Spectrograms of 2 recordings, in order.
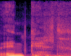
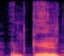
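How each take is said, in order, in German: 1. Die Betonung liegt auf der ersten Silbe. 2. Die Betonung liegt auf der zweiten Silbe. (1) "Tendenz, einen Akzent nach vorne zu schieben" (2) "nicht Entgelt sagen"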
